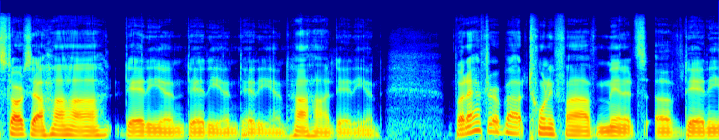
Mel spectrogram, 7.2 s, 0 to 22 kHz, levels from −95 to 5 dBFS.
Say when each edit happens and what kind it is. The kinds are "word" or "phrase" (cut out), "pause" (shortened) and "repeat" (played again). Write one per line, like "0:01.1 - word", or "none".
none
